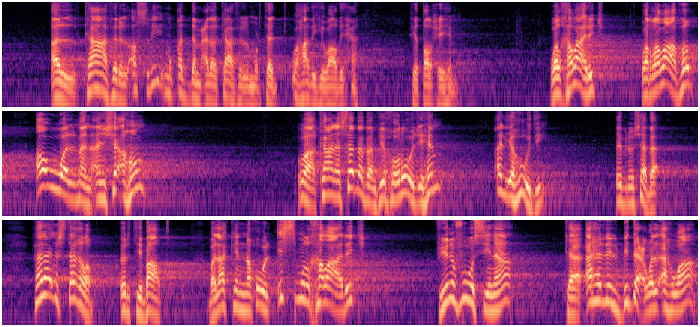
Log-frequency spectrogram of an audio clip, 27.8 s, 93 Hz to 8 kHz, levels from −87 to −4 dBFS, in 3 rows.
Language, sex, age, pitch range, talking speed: Arabic, male, 50-69, 145-200 Hz, 75 wpm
